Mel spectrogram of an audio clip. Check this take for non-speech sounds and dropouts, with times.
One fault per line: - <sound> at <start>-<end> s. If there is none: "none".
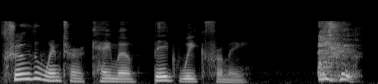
- sneeze at 3.2-3.6 s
